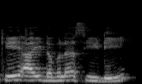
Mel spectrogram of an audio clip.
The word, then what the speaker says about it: kissed: sh or h, then the final ed is pronounced as t and not d. So this word K-I-S-S-E-D, the final sound before ed is s. This word will be pronounced as kissed rather than kissed.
